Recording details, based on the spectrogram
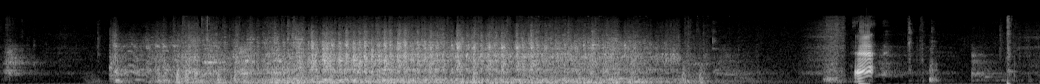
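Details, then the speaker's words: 1987 Ford F-250 6.9L IDI diesel, 5-speed 4x4, cold start at about 29°F after sitting five months on untreated #2 diesel, glow plugs cycled twice: starter cranks about six seconds, never fires; crank no start, gelled fuel suspected. "no it might even have gelled fuel we'll just"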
